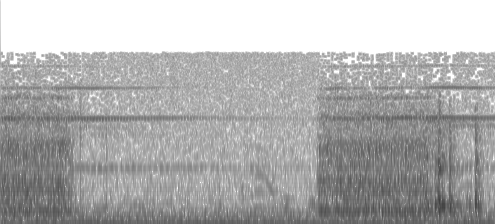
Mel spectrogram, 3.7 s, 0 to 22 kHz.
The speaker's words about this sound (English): About 3 a.m., the phone rang.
